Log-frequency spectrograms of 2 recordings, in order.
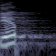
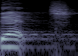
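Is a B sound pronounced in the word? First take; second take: sounded; silent. First: A B sound is pronounced. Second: No B sound is pronounced. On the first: The speaker calls it wrong. "บางคนอ่านว่า" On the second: The speaker calls it right. "ก็ตัดไปเลยเป็น"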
